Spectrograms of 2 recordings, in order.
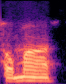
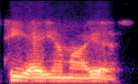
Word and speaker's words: Tamis: They say Tamis or Tomas, but it's Tamis, Tamis.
